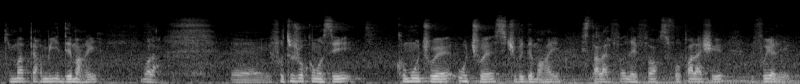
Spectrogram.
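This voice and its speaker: This man, medium-pitched with a darkish tone, is a heavy-truck mechanic from Brazil recounting his story in a casual vlog with a Brazilian Portuguese accent. He stumbles along hesitantly, with plenty of fillers and restarts, outdoors at a truck yard and garage as street noise carries behind.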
